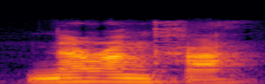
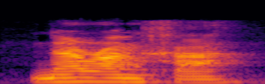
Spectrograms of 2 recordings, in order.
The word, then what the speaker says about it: naranja: for orange is and listen carefully to the pronunciation narang ha naranja naranja excellent him we bien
